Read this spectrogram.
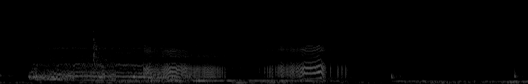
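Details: Whining from Central Asian Shepherd puppies fills the first three seconds in two strained, harmonic bursts, the second rising and bending at its end. A few faint squeaks follow in a quiet room.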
